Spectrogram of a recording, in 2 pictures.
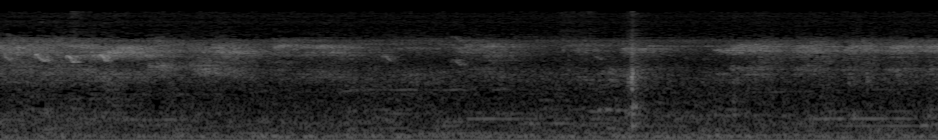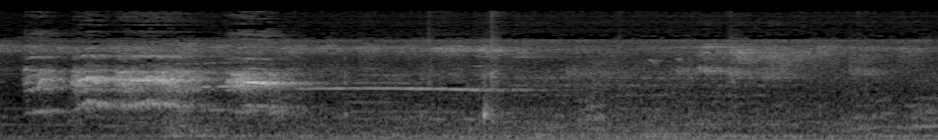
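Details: Red junglefowl decoy bird, a frequent crower, gives a brief, distant crow about halfway through, a short series of rising and falling notes over constant high insect hiss and low background rumble.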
